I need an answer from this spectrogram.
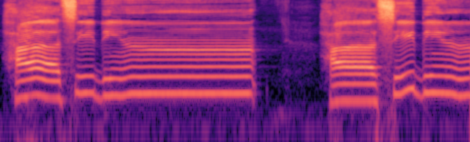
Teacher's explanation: ہا الف زبر ہا، سین زیر سی، حاسی، ہا کو ایک الف کی مقدار کھینچ کے پڑھیں گے۔ دال دو زیر دن، غنہ کریں گے۔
